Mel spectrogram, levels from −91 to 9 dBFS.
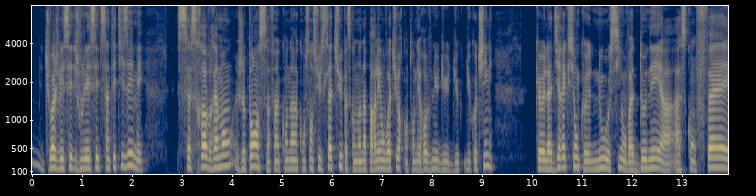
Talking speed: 220 wpm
